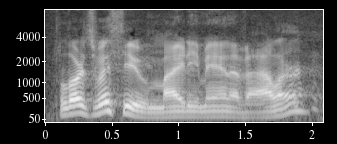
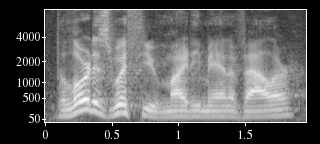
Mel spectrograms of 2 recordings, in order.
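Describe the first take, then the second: First: The tone is mocking and sarcastic. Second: The tone is warm and sincere. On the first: The speaker is mocking him for hiding. "Hiding from the Midianites?" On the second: The speaker truly sees him as a mighty man of valor. "That's who you really are. I see you as a mighty man of valor"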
